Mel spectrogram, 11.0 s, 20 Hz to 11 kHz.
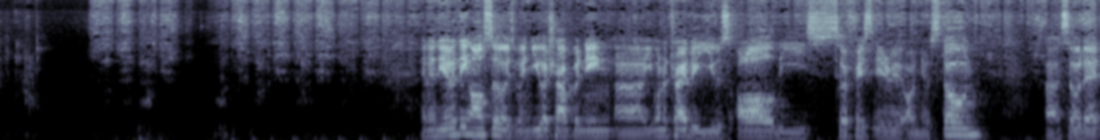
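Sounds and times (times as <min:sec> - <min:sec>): knife scraping on whetstone: 0:00.9 - 0:11.0.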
